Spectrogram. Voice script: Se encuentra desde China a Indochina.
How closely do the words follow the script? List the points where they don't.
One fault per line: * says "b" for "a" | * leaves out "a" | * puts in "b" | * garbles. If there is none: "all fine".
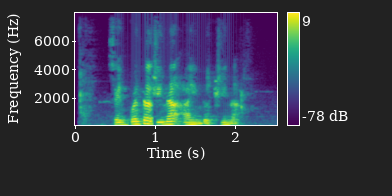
* leaves out "desde"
